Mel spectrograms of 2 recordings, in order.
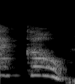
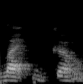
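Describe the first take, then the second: First: High-pitched mock-crying wail; crying plea. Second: Retold firm order to release the arm; firm demand. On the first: Crying niece begging aunt to release her, high wail. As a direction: retell it as a high, drawn-out tearful plea. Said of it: "I started crying more". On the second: Niece to aunt grabbing her arm, firm demand.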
